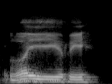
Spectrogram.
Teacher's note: waqaf haknya dibaca sukun dan dibaca pendek karena tidak ada tanda panjangnya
